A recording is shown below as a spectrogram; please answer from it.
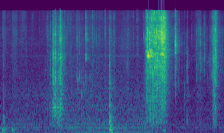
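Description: A small tarot deck shuffled by hand, in short bursts of card-on-card rustle about a second in and more strongly about three seconds in.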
